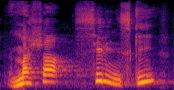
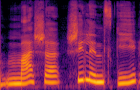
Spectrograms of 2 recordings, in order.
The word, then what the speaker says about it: Mascha Schilinski: Thierry Frémaux, das hat man auf der Pressekonferenz gemerkt, muss noch ein bisschen an der Aussprache ihres Namens arbeiten. – Masha Szelinski. J'ai bon, parce que c'est une cinéaste allemande. Son titre est en anglais, Sound of Falling. – Also Mascha Schilinski, die wird da sein mit ihrem zweiten Spielfilm In die Sonne schauen.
